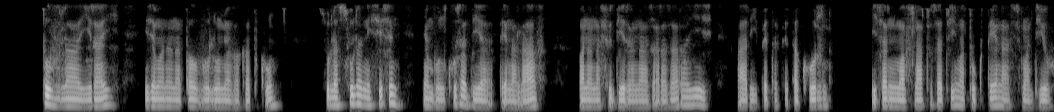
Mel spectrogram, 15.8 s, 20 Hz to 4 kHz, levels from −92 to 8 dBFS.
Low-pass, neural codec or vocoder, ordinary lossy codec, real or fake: 3.6 kHz; none; MP3, 32 kbps; real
